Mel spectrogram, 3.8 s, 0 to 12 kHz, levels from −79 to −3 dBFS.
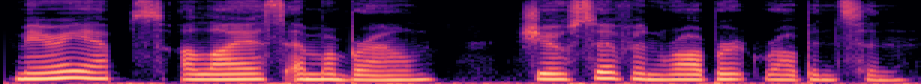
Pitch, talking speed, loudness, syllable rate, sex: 210 Hz, 125 wpm, -16 LUFS, 4.8 syllables/s, female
